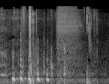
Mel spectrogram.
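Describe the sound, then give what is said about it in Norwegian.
Chewing on sugar gives a few soft, moist crunching bites close together, then a brief burst of rustling noise and one more crisp crunch, all fairly faint. “Bare tygge opp sukkeret.”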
